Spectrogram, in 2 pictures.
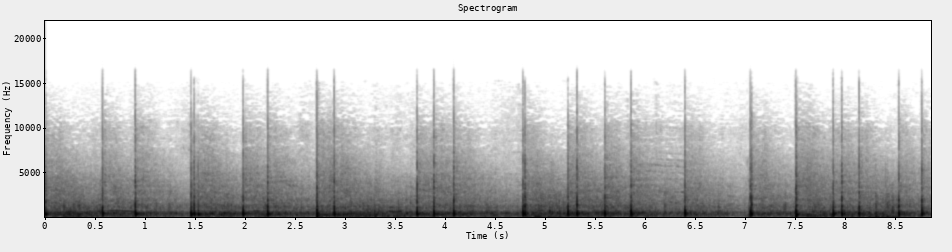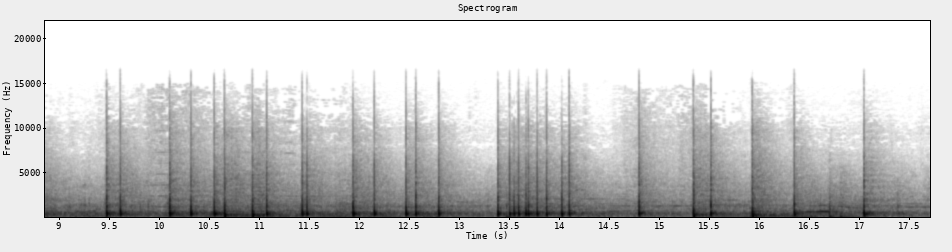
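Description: Aerial firework shells bursting overhead: many sharp bangs in quick, irregular succession. The bangs ease off about ten seconds in, then a dense cluster follows.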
